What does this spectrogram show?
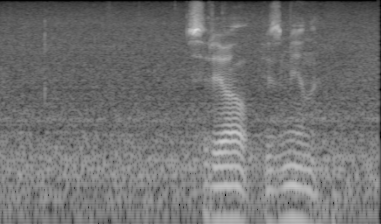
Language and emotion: Russian, neutral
